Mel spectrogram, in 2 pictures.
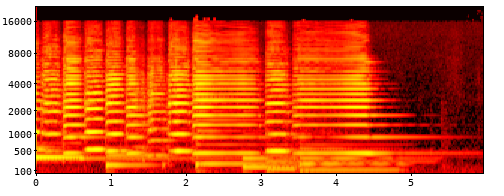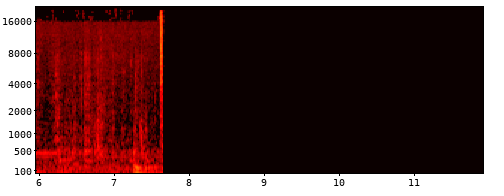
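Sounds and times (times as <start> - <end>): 
slow folk tune: 0.0 - 7.5.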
